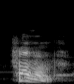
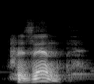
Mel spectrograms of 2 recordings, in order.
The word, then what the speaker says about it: present: But if you're using the verb form of this word, you'd pronounce it as present. For example, the researchers will present their findings tomorrow.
